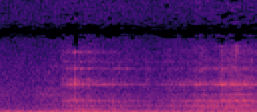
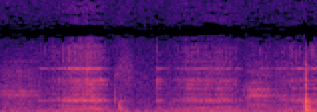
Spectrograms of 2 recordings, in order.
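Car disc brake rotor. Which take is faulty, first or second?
first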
